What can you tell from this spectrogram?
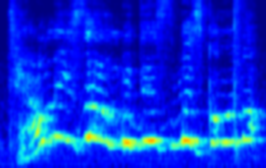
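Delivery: high-pitched mock plea; pleading for help. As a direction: squeal it like a desperate appeal. Retold plea to her companion.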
